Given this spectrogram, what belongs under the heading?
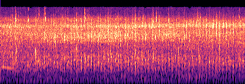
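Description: A loud, steady roar of an aircraft near an airport at a flight school groundbreaking, a broadband rumbling wash with fine fluttering texture that stays constant throughout and sounds close.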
